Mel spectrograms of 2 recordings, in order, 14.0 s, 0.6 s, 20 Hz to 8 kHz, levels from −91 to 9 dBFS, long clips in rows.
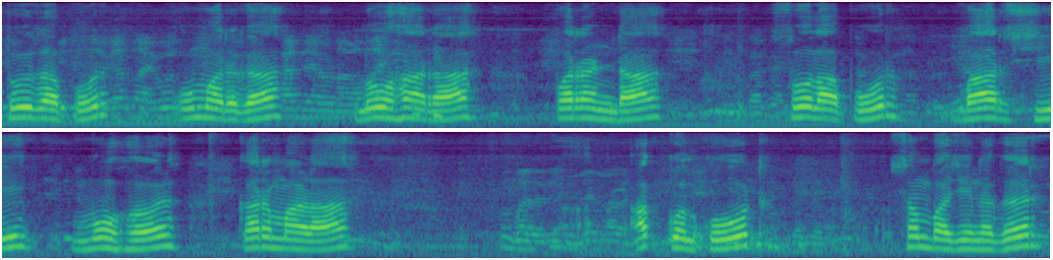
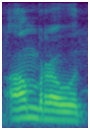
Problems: constant background noise, continuous background conversations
